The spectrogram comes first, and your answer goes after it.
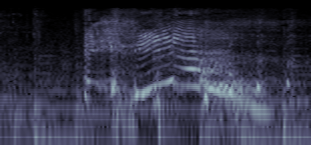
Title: Sneeze【FUWAMOCO HoloAdvent】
